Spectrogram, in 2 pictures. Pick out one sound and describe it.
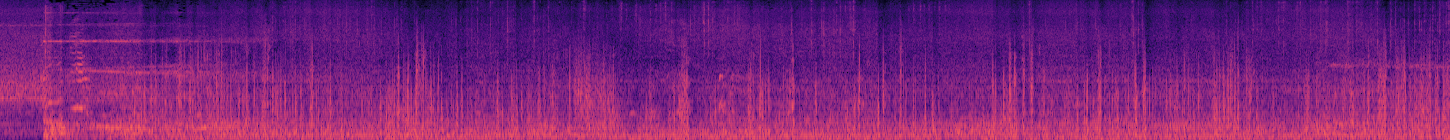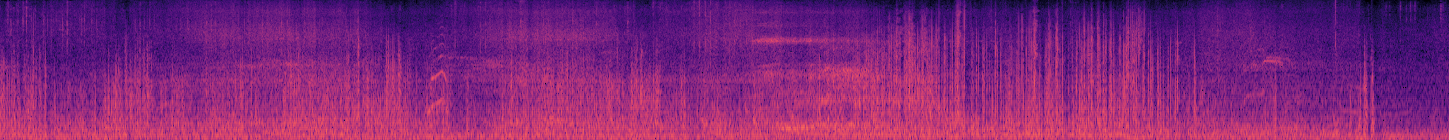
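Wind roars loudly past a fast-moving roller coaster.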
